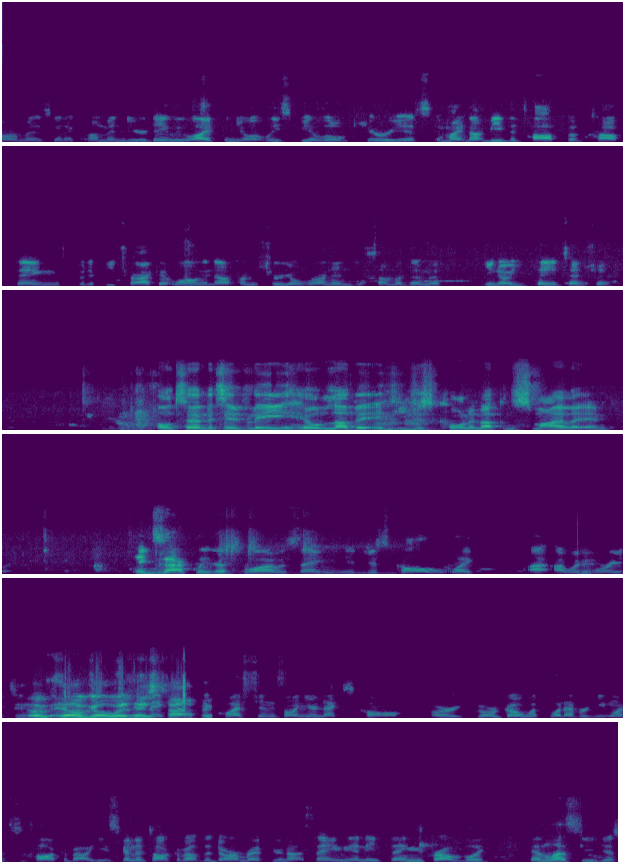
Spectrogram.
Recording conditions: video call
